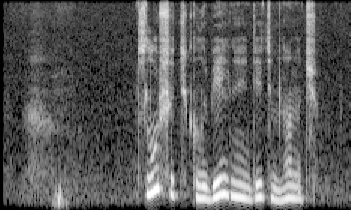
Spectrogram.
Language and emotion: Russian, neutral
